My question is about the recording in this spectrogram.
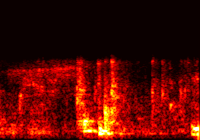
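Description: A pause between spoken words: low room noise with a brief short sound about a second in, then a man's voice starting at the very end.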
